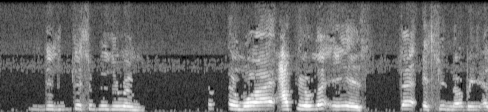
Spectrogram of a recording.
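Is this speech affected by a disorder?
Yes: cerebral palsy; speech affected.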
